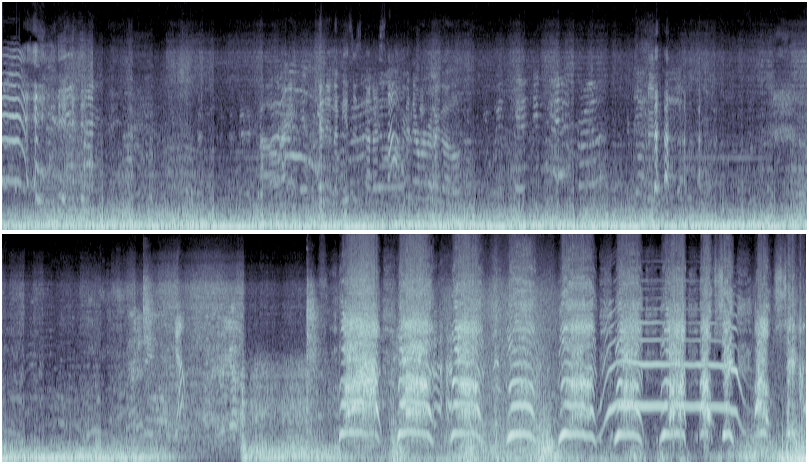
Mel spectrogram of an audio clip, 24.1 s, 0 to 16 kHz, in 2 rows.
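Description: A steady low hum with faint muffled voices, which cuts out about 15 s in. Then the riders of a slingshot (reverse-bungee) ride yell over and over as it launches, ending in a long held scream.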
